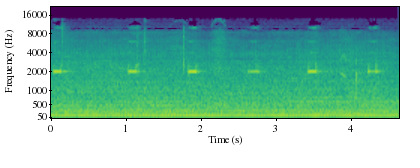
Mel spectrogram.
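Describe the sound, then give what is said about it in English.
A microwave oven, nicknamed Chef Mike, hums steadily with a low drone while short, high-pitched beeps repeat at a regular pace, about six of them, with no talking. “And that's Chef Mike. Hang on.”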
